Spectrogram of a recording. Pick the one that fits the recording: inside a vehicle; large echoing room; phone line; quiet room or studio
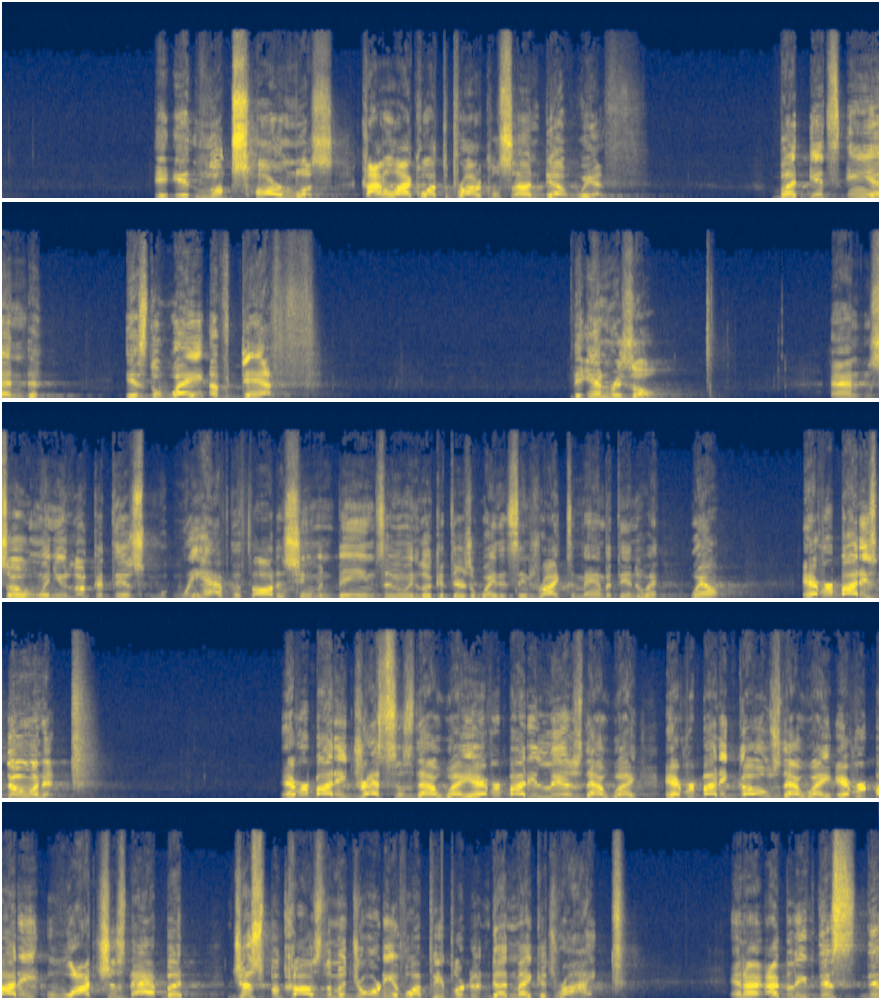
large echoing room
